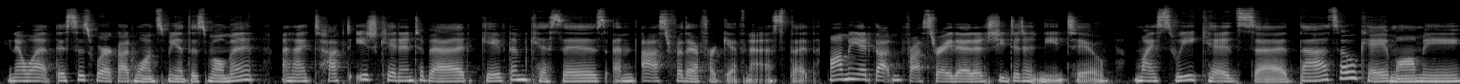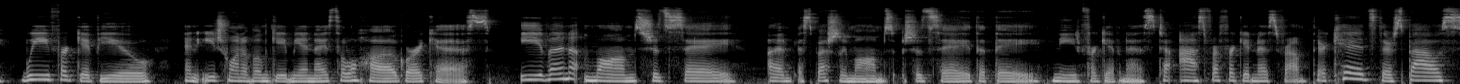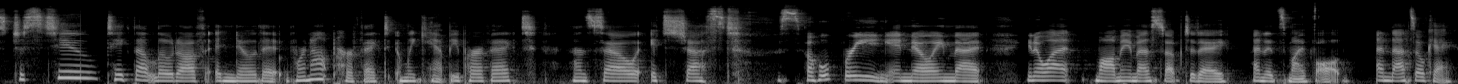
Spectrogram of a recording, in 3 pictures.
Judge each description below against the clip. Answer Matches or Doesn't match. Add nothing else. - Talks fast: Doesn't match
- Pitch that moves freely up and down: Doesn't match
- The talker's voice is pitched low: Doesn't match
